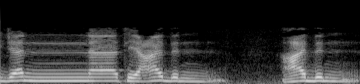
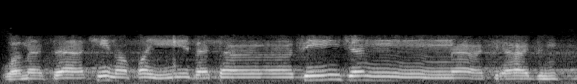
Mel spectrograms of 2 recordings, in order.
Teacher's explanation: القلقلة هي التي تظهر الدال، خاصة أنه ساكنان متصلان · Term: قلقلة الدال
